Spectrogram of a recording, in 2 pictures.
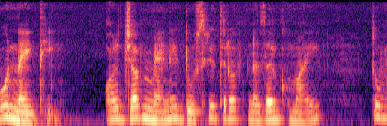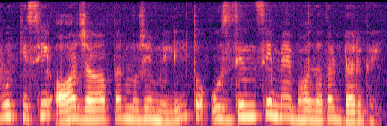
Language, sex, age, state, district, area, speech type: Urdu, female, 18-30, Uttar Pradesh, Ghaziabad, urban, spontaneous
